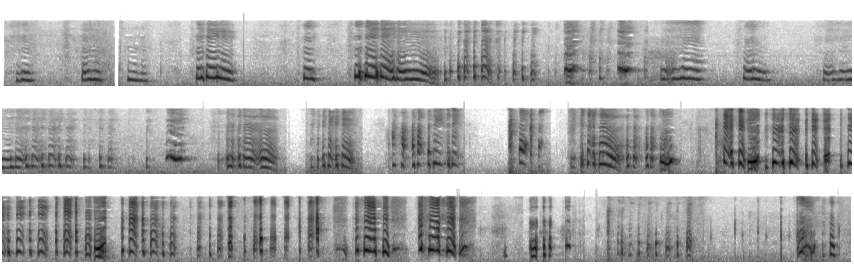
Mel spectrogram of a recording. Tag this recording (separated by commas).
Laughter, Human voice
